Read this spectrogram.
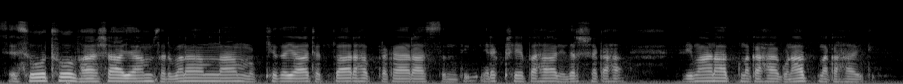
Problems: none marked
